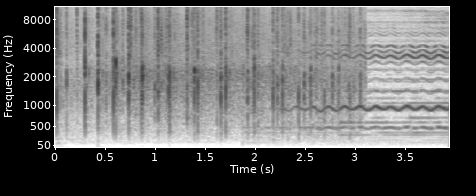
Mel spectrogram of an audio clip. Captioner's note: applause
